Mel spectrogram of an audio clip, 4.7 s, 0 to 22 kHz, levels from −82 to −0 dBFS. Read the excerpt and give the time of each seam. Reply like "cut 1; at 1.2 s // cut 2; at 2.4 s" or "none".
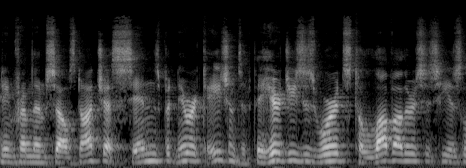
cut 1; at 2.5 s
